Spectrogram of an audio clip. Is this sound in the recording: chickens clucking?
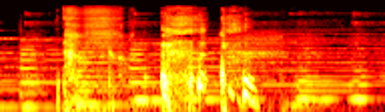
no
